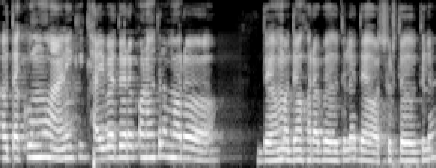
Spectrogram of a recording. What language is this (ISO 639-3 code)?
ori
